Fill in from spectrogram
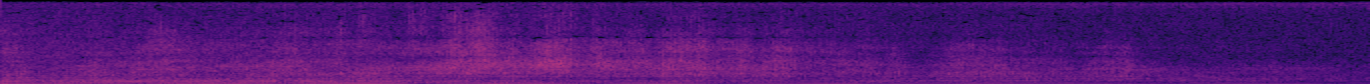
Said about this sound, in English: So I'm sitting in my front lawn. We're going to let the airplane pass.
